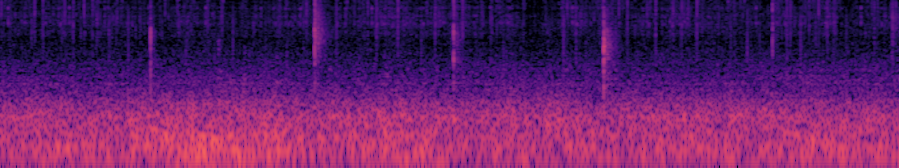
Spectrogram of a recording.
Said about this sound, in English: The fire crackles and pops in the hearth, casting dancing shadows and a warm, flickering glow throughout the room.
